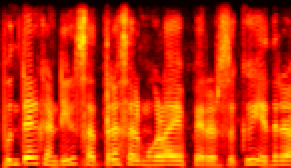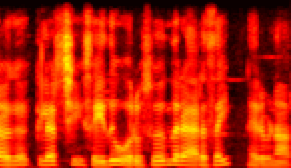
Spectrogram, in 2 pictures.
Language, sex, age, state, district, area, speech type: Tamil, female, 45-60, Tamil Nadu, Ariyalur, rural, read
